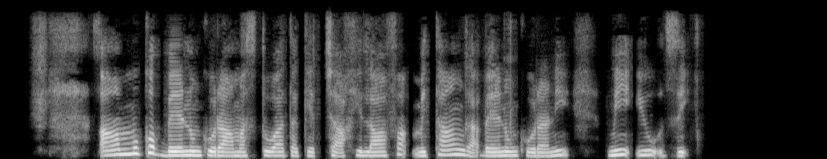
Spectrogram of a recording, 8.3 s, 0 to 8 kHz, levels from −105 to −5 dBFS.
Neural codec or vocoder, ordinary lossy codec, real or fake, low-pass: codec, 16 kHz in and 24 kHz out, 1 kbps, XY-Tokenizer; AAC, 48 kbps; fake; 7.2 kHz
